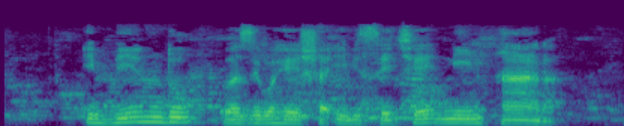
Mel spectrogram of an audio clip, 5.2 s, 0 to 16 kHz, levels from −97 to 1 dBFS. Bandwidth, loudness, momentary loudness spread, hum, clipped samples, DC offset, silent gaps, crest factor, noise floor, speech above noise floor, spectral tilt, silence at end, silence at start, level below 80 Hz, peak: 7.8 kHz; -29 LUFS; 7 LU; none; under 0.1%; under 0.1%; none; 18 dB; -53 dBFS; 24 dB; -4.5 dB/octave; 0.25 s; 0.05 s; -62 dBFS; -12 dBFS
